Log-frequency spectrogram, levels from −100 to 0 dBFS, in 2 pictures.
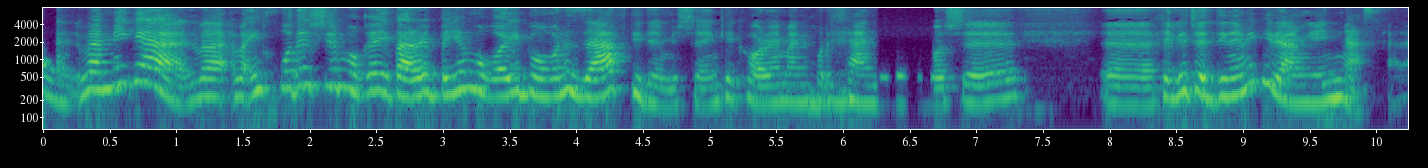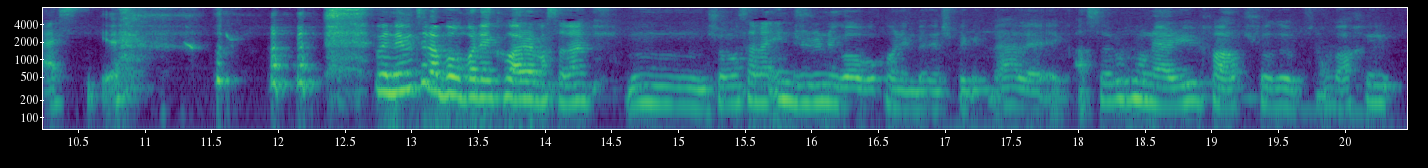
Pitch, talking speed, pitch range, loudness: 220 Hz, 150 wpm, 175-280 Hz, -28 LUFS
